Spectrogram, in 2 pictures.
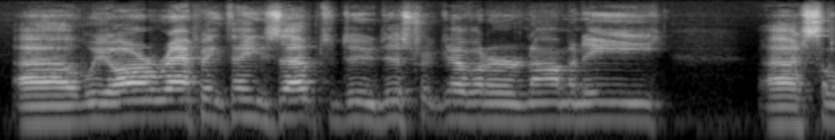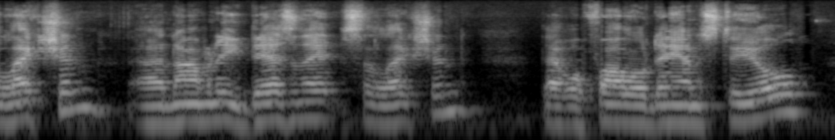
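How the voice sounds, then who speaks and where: An American man speaking informally as host of a virtual club meeting, giving announcements in a halting, rambling, folksy way. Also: fairly high pitch. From United States. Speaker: Rotary district governor hosting online club meeting. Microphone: video call.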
